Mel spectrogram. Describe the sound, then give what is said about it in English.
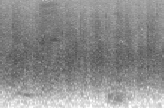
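Applause from an audience at a sermon, a dense, steady wash of many hands clapping that holds at an even loudness for the whole stretch. “And when you get on the woman's case, you get a half an applause. Let's applaud again.”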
